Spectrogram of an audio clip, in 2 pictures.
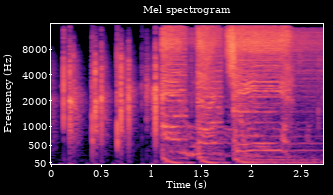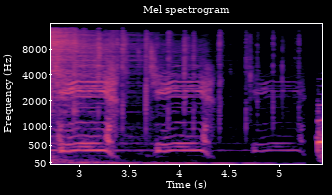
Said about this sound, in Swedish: Tack för den här morgonen. Du får en applåd av oss.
